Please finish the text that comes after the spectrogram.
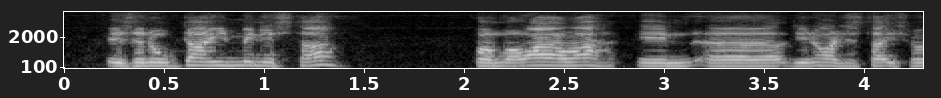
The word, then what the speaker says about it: Iowa: in Iowa. Yes. Is that the right pronunciation? Iowa? Yeah. Yep. Iowa. Yep. Iowa.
